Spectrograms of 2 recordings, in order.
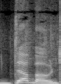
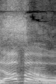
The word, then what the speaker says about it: Dubbo: We're in the town of Dubbo. Did I say that right? – Yes. – Dubbo.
